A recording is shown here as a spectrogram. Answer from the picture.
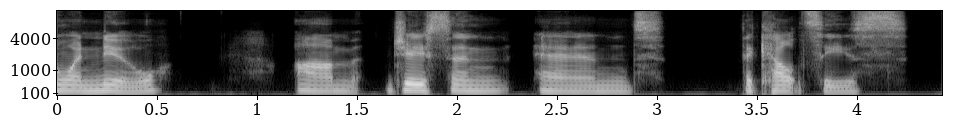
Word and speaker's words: Kelce: But, in case no one knew, Jason and the Kelceys, that is not how you're supposed to pronounce his last name at all. It is not pronounced Kelce, but that's what everyone says.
